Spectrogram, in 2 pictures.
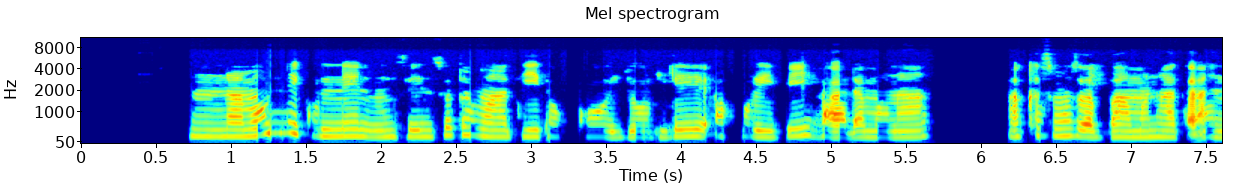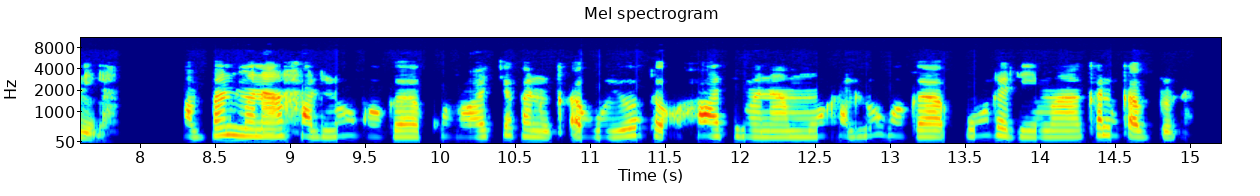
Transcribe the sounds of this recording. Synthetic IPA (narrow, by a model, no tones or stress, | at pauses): nɐmo̞ːnːɪkʊnːe̞ːnmɪse̞ːnsɔt̪ɐmaːt̪iːt̪ɔkːoːɪd͡ʒo̞ːlːe̞ːɐfʊɾiːfɪɦaːᶑɐmɐnaː | ɐkːɐsʊmɐs̬ɐbːaːmɐnaːt̪ɐ̰ʔɐnɪᶑɐ̥ | ʔɐbːaːnmɐnaːhɐlːuːɡɔɡaːkʊraːt͡ʃːɐkɐŋkʼɐbʊjo̞ːt̪ɐʔʊhaːt̪ɪmɐnaːmːo̞ːhɐlːuːɡɔɡaːbuːɾɐd̪iːmaːkɐŋkʼɐb̚d̪ʊᶑɐ̥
